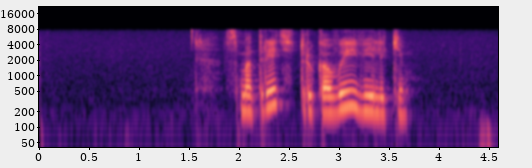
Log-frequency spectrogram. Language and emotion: Russian, neutral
